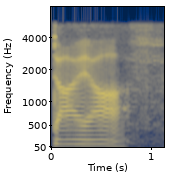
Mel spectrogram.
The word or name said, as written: die-off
